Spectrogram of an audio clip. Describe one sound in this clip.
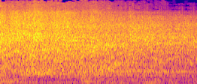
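A helicopter's rotor roars and thuds overhead.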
